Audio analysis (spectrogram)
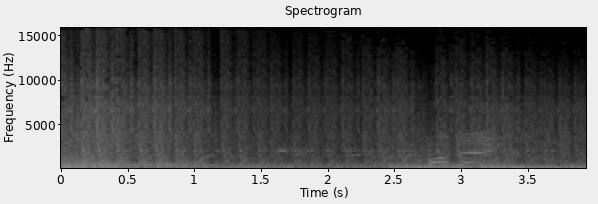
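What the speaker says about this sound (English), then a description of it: "Also taking some fire from some mortars as well." Gunfire and mortar fire in the Army Men of War video game during a huge winter field battle, dense crackling shots forming a continuous din, with a brief whistling tone late on.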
